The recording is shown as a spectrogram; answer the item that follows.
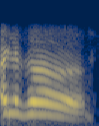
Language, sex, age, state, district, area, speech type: Bodo, female, 30-45, Assam, Chirang, rural, conversation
